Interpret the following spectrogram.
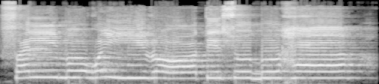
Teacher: غین کو آپ نے حلق کے اوپر والے حصے سے ادا کر کے منہ کو گولائی کر کے پروپر موٹا ادا کرنا ہے۔ یہ حروف حلقی میں بھی آتا ہے، موٹے حروف میں بھی آتا ہے۔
